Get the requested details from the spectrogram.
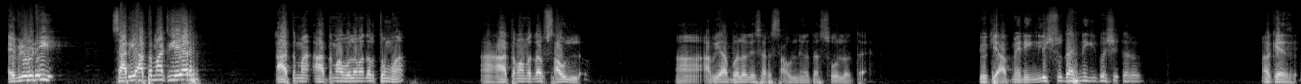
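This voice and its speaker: A man's voice: medium pitch, no echo. A man teaching a class, firing questions at students and mixing in English words and playful slang. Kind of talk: classroom lecture.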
